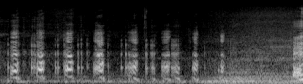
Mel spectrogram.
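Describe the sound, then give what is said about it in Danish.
A car drives along and turns, with a steady low engine rumble and road noise, while voices talk intermittently over it before the engine sound carries on alone. “Du er ikke bange for sådan en 90-årig kørebil, vel?”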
